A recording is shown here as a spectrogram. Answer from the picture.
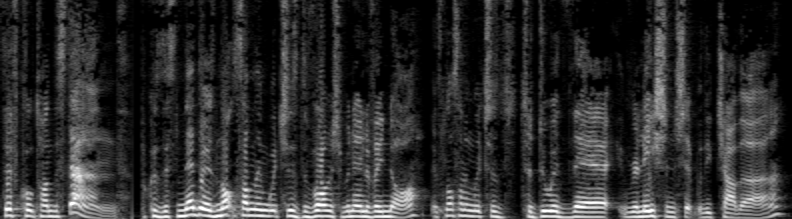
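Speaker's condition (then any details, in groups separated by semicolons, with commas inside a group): No condition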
